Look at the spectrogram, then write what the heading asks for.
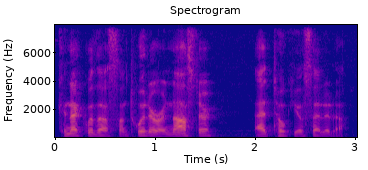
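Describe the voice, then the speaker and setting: A man, one of the podcast hosts, reading the scripted show introduction in a steady announcer manner. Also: medium pitch, brisk. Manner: steady read-out announcer delivery. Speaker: podcast host.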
